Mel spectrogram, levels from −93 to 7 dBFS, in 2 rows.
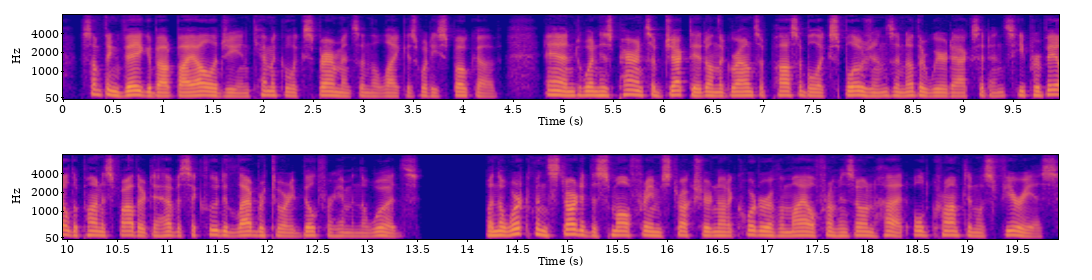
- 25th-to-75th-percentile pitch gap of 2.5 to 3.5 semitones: Yes, average, 2.8 semitones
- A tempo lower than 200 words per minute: No, fast, 205 wpm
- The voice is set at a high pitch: No, low, 135 Hz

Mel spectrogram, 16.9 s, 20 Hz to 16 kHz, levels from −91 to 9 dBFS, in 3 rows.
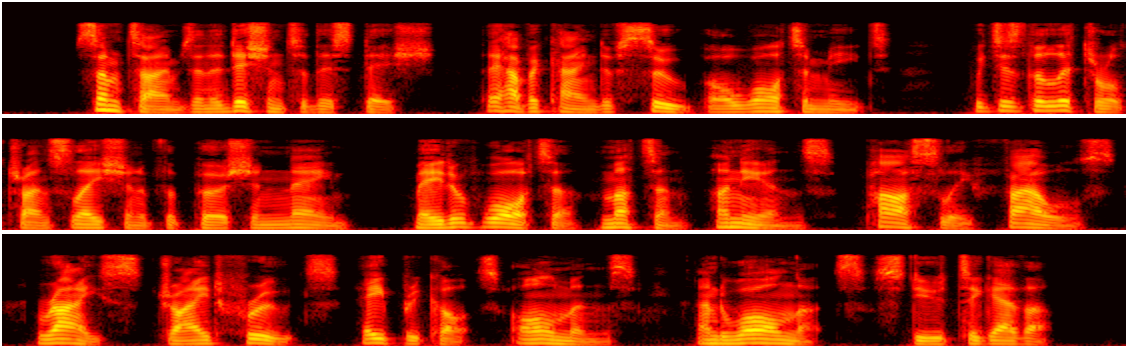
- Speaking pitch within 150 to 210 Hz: No, low, 110 Hz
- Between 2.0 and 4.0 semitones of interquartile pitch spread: No, average, 4.9 semitones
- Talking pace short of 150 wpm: Yes, average, 140 wpm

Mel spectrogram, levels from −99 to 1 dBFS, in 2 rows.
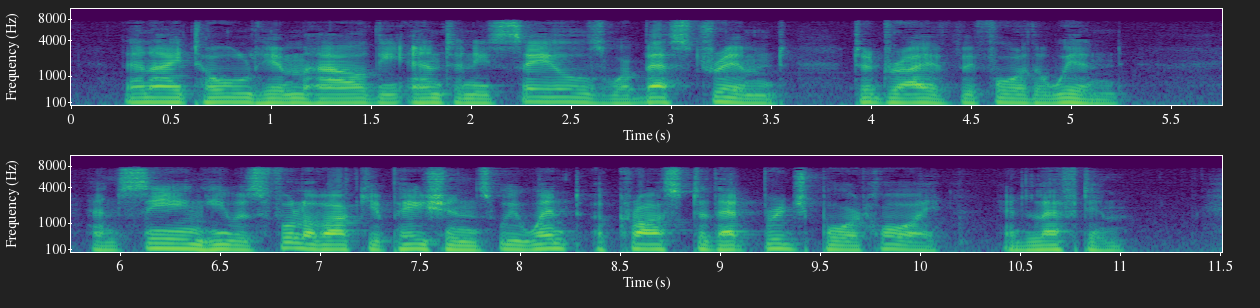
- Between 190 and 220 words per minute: No, average, 170 wpm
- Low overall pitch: Yes, low, 110 Hz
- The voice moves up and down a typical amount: No, narrow, 2.3 semitones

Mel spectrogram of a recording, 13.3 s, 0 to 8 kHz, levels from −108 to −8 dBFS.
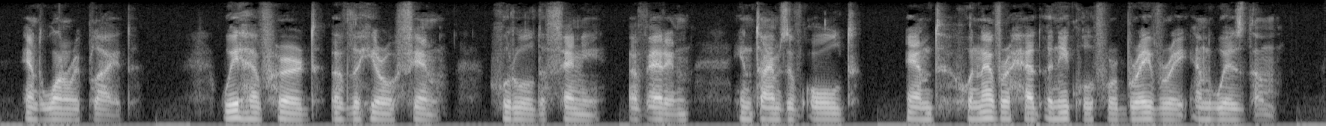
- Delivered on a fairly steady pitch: Yes, narrow, 1.6 semitones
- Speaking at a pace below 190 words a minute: Yes, slow, 135 wpm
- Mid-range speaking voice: No, low, 105 Hz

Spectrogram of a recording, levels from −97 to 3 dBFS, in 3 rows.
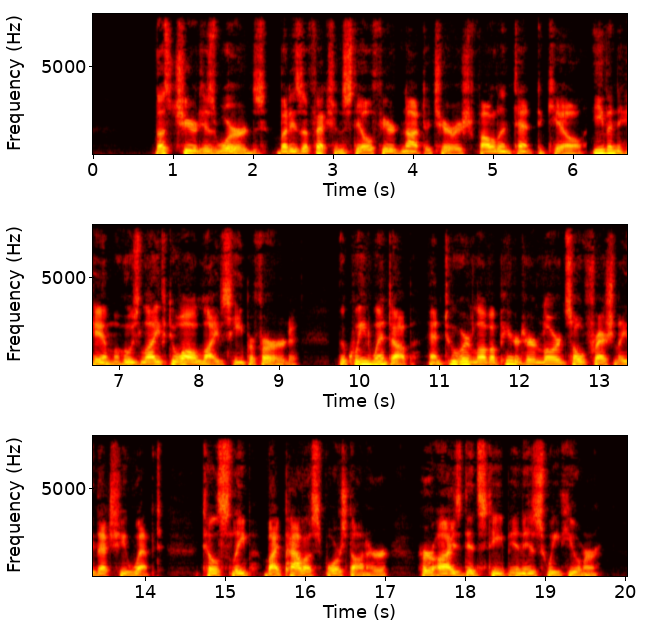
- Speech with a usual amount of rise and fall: Yes, average, 3.8 semitones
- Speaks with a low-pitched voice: Yes, low, 130 Hz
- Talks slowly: No, average, 170 wpm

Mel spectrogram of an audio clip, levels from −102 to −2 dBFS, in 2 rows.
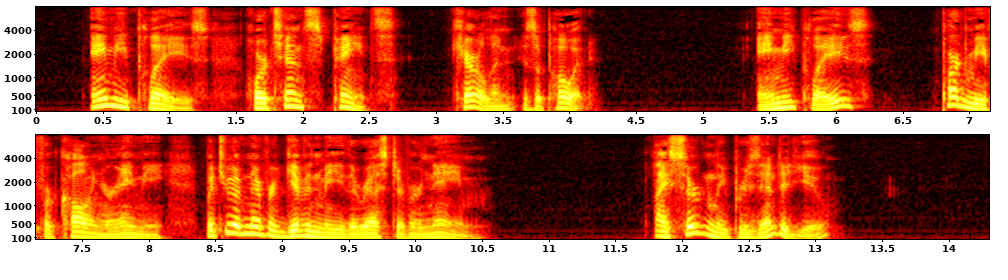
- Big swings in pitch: Yes, wide, 7.7 semitones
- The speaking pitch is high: No, low, 125 Hz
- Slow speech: Yes, slow, 130 wpm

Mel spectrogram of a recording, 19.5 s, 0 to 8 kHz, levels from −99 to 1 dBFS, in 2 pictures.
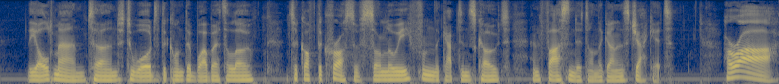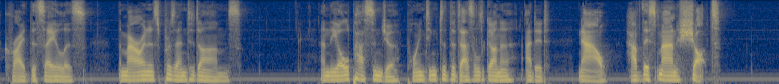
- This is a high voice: No, low, 100 Hz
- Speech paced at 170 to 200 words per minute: No, average, 155 wpm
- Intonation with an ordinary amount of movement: No, narrow, 2.3 semitones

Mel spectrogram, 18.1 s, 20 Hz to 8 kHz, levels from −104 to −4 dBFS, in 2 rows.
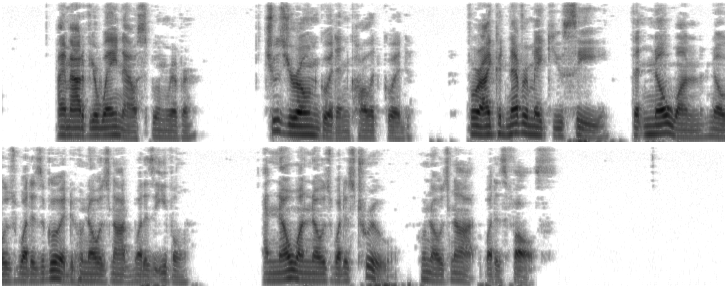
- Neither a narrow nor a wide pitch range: Yes, average, 4.4 semitones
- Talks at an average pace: Yes, average, 165 wpm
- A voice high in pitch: No, low, 110 Hz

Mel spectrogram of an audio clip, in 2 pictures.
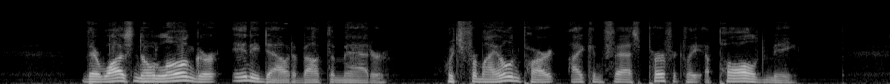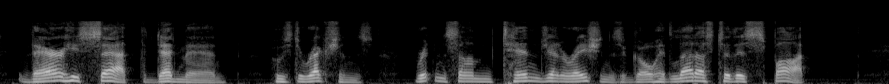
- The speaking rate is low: Yes, slow, 130 wpm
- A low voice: Yes, low, 125 Hz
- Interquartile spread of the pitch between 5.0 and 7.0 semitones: Yes, wide, 5.4 semitones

